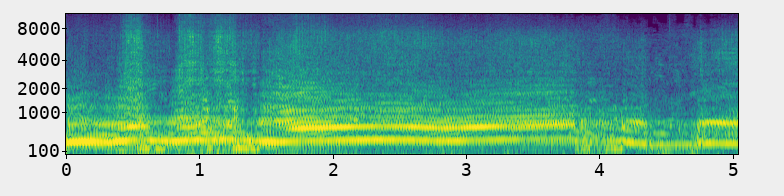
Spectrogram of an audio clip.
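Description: Rally car engine pulling hard away up the road, held at high revs with sharp crackles in the first second or so. It drops in pitch and level about four seconds in.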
